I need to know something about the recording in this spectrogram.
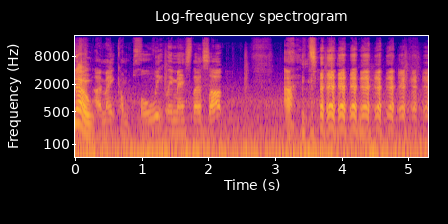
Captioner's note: laughing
